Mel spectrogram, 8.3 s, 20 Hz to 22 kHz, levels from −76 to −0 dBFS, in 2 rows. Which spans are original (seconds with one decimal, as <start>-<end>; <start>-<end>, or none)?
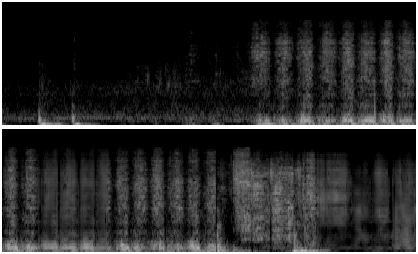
0.0-4.5; 5.2-7.3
